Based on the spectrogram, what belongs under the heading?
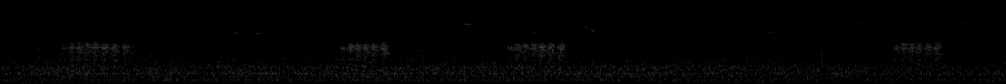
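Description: Faint wild bird calls: four harsh calls, each about half a second long, and thin high chirps and short glides from small songbirds in between.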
